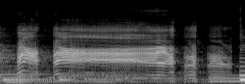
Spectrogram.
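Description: A man laughing in a high, warbling cackle, a short burst and then a long wobbling one, over steady guitar-backed music.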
